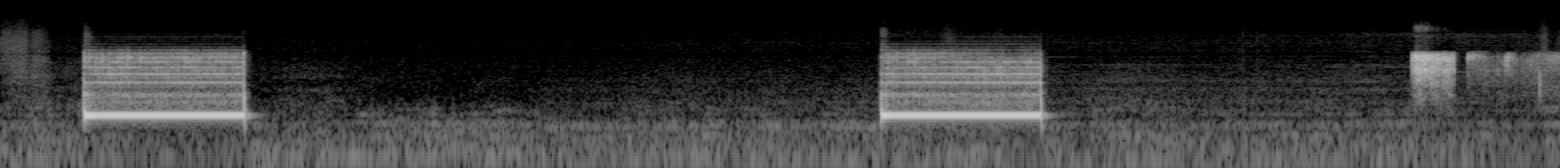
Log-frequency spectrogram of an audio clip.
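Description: A telephone call rings out, two long even buzzing ringback tones about four seconds apart, each lasting about a second, followed by a short clatter near the end.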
